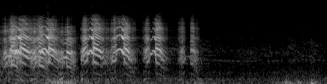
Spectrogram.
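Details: Chinstrap penguin in Antarctica, on the peninsula or at Deception Island, giving loud harsh braying calls. About six grating bursts come in quick succession over two seconds, then quiet background.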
